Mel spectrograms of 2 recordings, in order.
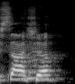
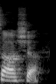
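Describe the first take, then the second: First: The first vowel sounds like a flat a. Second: The first vowel sounds like an o. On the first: The speaker calls it wrong. "I realised ... that I'm kind of mispronouncing it" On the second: The speaker calls it right. "everybody American says Sasha as if it's an O"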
